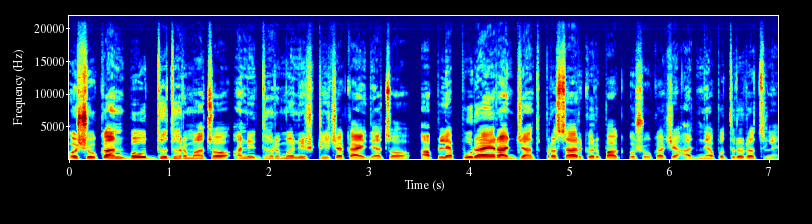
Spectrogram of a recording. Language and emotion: Goan Konkani, neutral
